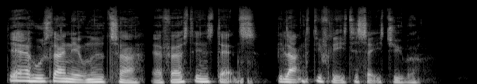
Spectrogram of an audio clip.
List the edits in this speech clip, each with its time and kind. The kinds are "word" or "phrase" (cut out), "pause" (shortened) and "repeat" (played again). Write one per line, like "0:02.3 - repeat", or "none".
0:01.4 - pause

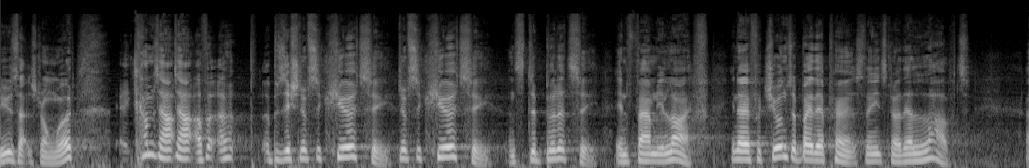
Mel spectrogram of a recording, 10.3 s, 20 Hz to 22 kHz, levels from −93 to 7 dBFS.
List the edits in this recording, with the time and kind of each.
0:01.1 - pause
0:01.7 - repeat
0:04.0 - repeat
0:06.1 - pause

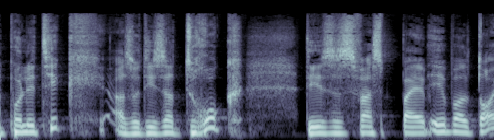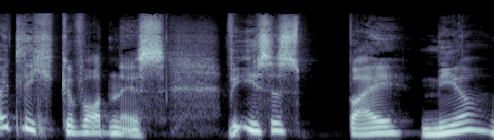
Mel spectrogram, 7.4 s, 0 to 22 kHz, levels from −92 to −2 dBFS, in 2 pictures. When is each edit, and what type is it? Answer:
0:03.2 - word

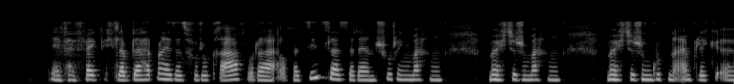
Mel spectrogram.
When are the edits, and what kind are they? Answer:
0:02.8 - word
0:05.2 - repeat

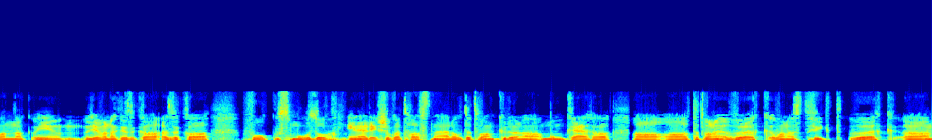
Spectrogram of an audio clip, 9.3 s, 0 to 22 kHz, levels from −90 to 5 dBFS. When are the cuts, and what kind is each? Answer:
0:03.5 - word
0:06.3 - pause

